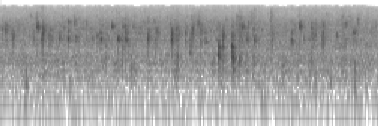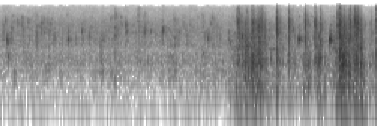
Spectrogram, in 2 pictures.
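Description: Eggs frying quietly in a pan, with faint scattered crackles and sizzle. About four seconds in, a louder, brief rustling as the plastic bag of shredded cheese is handled.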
